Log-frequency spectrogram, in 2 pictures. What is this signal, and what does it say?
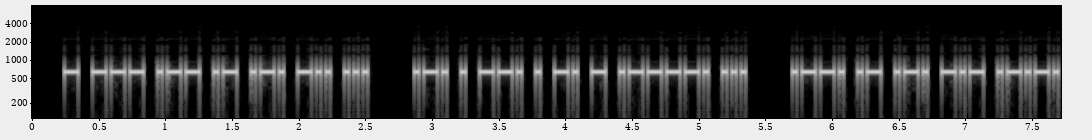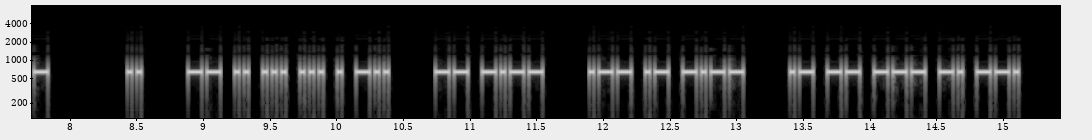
Morse code, heard as a keyed tone, about 34 wpm, 650 Hz. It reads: TOWARDS REGENT'S PARK. I MISSED MY WAY AMONG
